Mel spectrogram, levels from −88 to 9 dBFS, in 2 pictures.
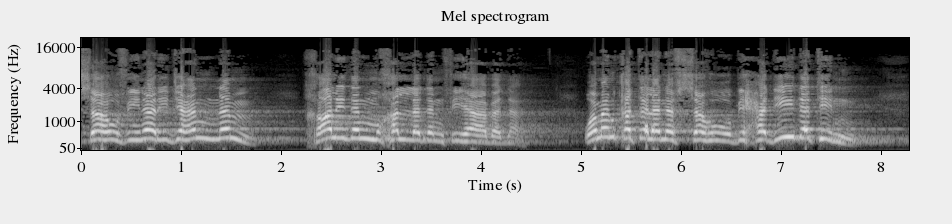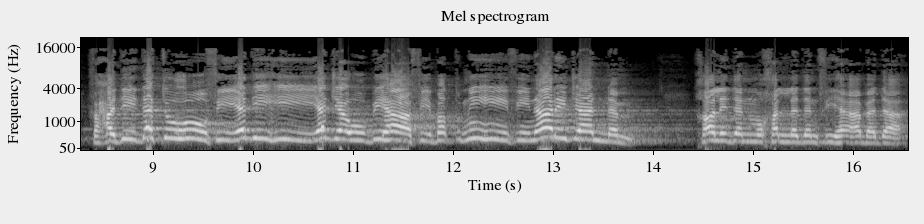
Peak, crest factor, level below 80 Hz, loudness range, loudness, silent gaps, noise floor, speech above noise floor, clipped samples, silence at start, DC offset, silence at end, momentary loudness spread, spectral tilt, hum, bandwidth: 0 dBFS; 12 dB; -48 dBFS; 2 LU; -11 LUFS; none; -41 dBFS; 30 dB; 1%; 0 s; under 0.1%; 0 s; 9 LU; -3 dB/octave; none; 16.5 kHz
